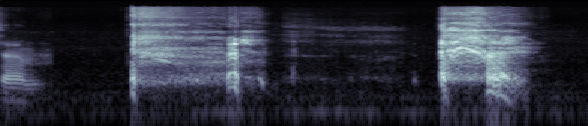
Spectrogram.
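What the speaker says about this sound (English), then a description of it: "I feel like every time I cough," A person clears their throat and coughs in short rough bursts, close to the microphone, separated by quiet gaps.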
